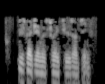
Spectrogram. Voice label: Fire Department Dispatch, scanner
